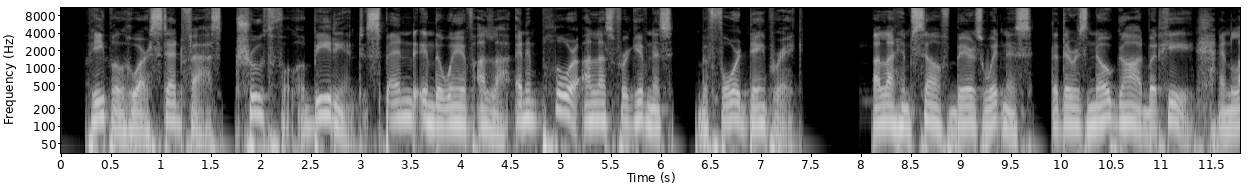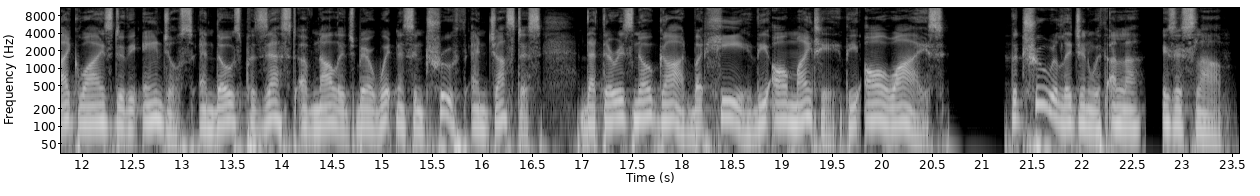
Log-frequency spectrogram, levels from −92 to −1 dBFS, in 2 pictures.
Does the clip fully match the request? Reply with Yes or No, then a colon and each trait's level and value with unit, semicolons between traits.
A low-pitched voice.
Yes: low, 110 Hz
